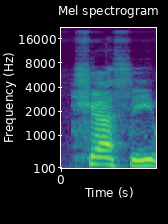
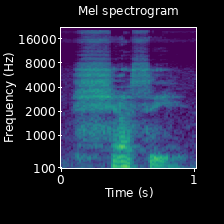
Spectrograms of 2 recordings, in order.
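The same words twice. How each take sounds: First: The word starts with a 'ch' sound. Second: The word starts without a 'ch' sound. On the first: The speaker calls it wrong. "Chassis with a ch" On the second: The speaker calls it right. "if you want to really say it correctly"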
